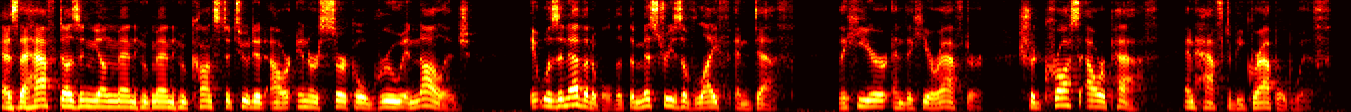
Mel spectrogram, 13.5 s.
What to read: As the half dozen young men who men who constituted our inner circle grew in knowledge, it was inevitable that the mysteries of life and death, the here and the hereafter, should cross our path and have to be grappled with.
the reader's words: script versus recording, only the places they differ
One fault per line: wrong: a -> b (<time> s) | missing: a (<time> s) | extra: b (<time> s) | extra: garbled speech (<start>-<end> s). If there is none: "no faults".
no faults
